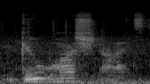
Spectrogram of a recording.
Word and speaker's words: gouache: She said goo. I'm gonna go with goo, not guh. Gouache. Gouache?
